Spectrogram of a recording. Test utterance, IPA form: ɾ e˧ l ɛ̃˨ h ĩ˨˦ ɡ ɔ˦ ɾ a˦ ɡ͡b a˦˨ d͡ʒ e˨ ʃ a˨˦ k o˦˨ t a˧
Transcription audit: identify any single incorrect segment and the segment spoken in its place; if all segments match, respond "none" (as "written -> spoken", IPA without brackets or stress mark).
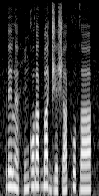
none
